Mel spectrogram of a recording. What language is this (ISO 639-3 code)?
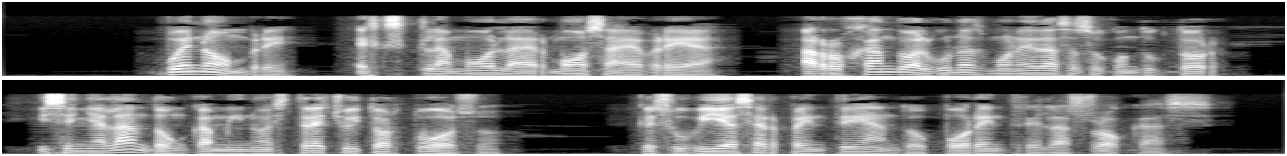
spa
